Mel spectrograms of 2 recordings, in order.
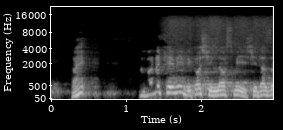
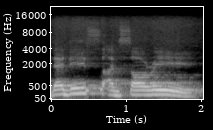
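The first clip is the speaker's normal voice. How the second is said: slow, drawn-out tearful apology; mock-pitiful child saying sorry; imitated crying child; 4 dB louder, much slower than usual. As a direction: mimic a sobbing little boy. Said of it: "When my son looked at me crying".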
